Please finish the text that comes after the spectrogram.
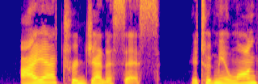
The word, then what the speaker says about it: iatrogenesis: It's Iatrogenesis. It took me a long time to be able to pronounce it. It's the name of I think the first chapter in the book, Iatrogenesis.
